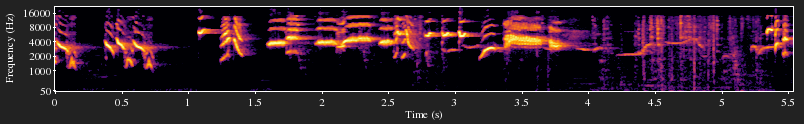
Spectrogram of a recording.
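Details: Challenging fighting song of a white-rumped shama, used to provoke other shamas: dense continuous stream of high whistles, trills and slurred notes, varied and fast, with a faint flutter late on.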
